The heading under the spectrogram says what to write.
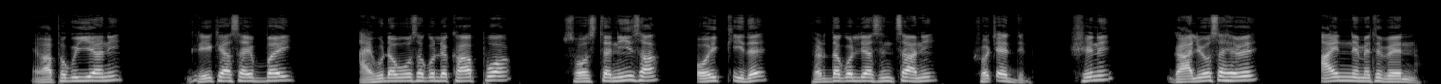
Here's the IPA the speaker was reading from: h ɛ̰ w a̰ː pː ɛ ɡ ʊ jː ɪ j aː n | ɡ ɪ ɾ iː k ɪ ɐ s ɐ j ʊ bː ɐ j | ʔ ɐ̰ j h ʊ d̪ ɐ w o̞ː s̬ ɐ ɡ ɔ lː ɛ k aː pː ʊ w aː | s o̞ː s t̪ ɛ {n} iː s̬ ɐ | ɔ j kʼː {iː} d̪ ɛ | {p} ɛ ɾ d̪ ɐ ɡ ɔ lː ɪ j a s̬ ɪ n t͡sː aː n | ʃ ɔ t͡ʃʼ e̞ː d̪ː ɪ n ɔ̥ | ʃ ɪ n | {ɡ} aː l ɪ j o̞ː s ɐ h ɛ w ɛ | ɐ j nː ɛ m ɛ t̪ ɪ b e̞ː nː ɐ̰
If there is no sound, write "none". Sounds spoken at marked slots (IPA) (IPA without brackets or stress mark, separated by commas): n, iː, p, ɡ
